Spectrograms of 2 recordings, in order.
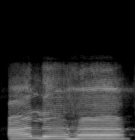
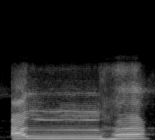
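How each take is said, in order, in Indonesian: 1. Bunyi L memantul seperti ada gema. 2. Bunyi L ditahan terlalu lama. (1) "Tidak boleh memantul juga. Jangan alha" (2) "tidak boleh ditekan terlalu lama. Tidak boleh alha"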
